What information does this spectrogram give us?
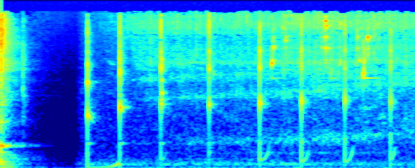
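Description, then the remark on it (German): Fresh carbonated beer fizzing in a glass after pouring: a steady series of small, crisp pops and bubbly ticks, quiet, repeating every fraction of a second with no voices. “Also da sieht man schon richtig oder hört man schon richtig, wie lebendig das auch ist. Also dass da auch Kohlensäure mit im Spiel ist, dass natürlich ein frisches Bier ist, ein erfrischendes Bier.”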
